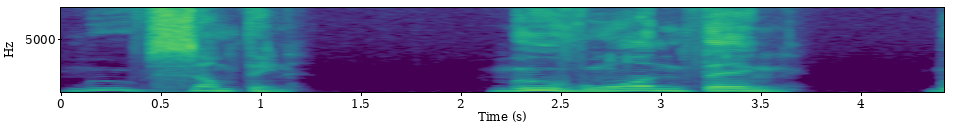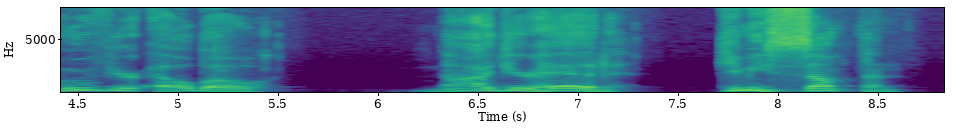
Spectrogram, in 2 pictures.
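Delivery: full-throated screaming. Retelling falling debris, screaming at a motionless body: retelling own screaming. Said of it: "just screaming at him".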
